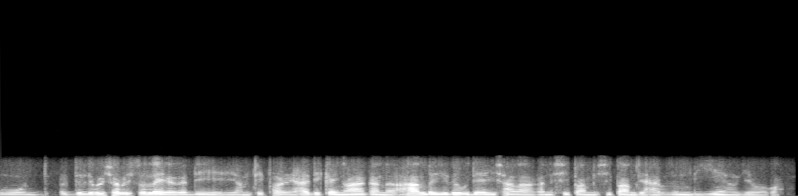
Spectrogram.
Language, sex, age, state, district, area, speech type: Manipuri, male, 30-45, Manipur, Kangpokpi, urban, conversation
